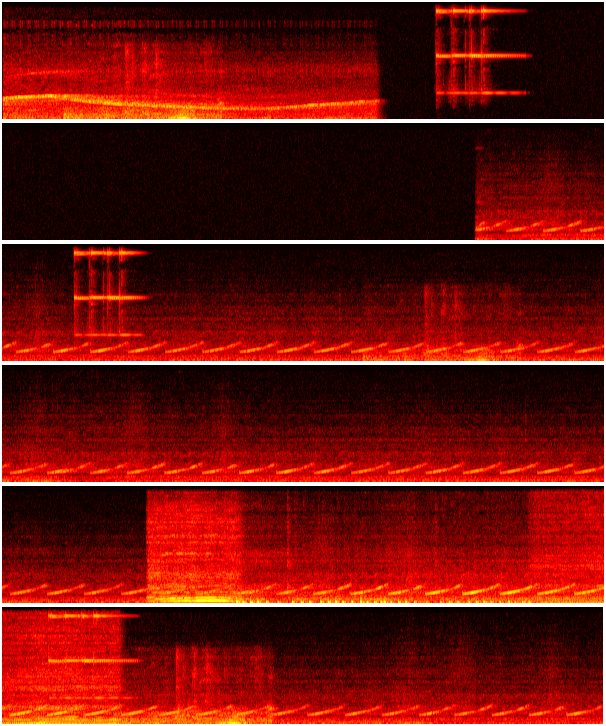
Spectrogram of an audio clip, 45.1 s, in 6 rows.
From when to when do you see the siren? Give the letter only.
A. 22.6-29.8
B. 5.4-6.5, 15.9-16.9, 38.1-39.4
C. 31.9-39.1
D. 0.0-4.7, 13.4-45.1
D.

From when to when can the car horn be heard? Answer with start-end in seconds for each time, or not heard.
not heard.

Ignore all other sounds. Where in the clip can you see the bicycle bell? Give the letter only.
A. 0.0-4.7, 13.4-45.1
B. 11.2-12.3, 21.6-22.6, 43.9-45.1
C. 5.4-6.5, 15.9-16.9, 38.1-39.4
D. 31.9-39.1
C.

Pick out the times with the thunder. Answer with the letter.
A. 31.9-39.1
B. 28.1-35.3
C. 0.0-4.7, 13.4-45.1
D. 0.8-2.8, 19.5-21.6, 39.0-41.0
D.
